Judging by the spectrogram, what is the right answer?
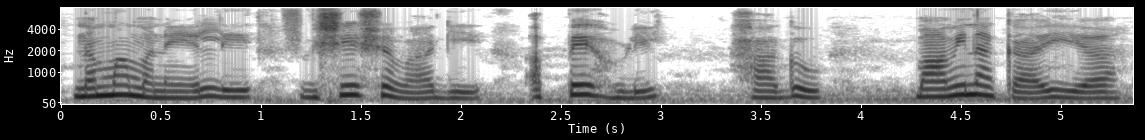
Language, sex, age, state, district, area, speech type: Kannada, female, 18-30, Karnataka, Uttara Kannada, rural, spontaneous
